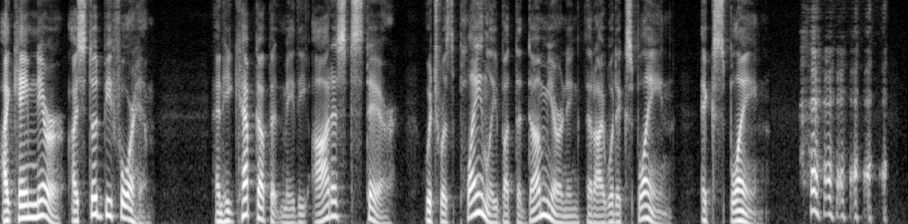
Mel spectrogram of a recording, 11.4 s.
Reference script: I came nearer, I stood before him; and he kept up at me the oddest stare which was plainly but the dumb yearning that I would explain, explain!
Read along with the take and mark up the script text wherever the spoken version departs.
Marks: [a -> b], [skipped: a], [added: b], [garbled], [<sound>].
I came nearer, I stood before him; and he kept up at me the oddest stare which was plainly but the dumb yearning that I would explain, explain! [laugh]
